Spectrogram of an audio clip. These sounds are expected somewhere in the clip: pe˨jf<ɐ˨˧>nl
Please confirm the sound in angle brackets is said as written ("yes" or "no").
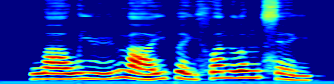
no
